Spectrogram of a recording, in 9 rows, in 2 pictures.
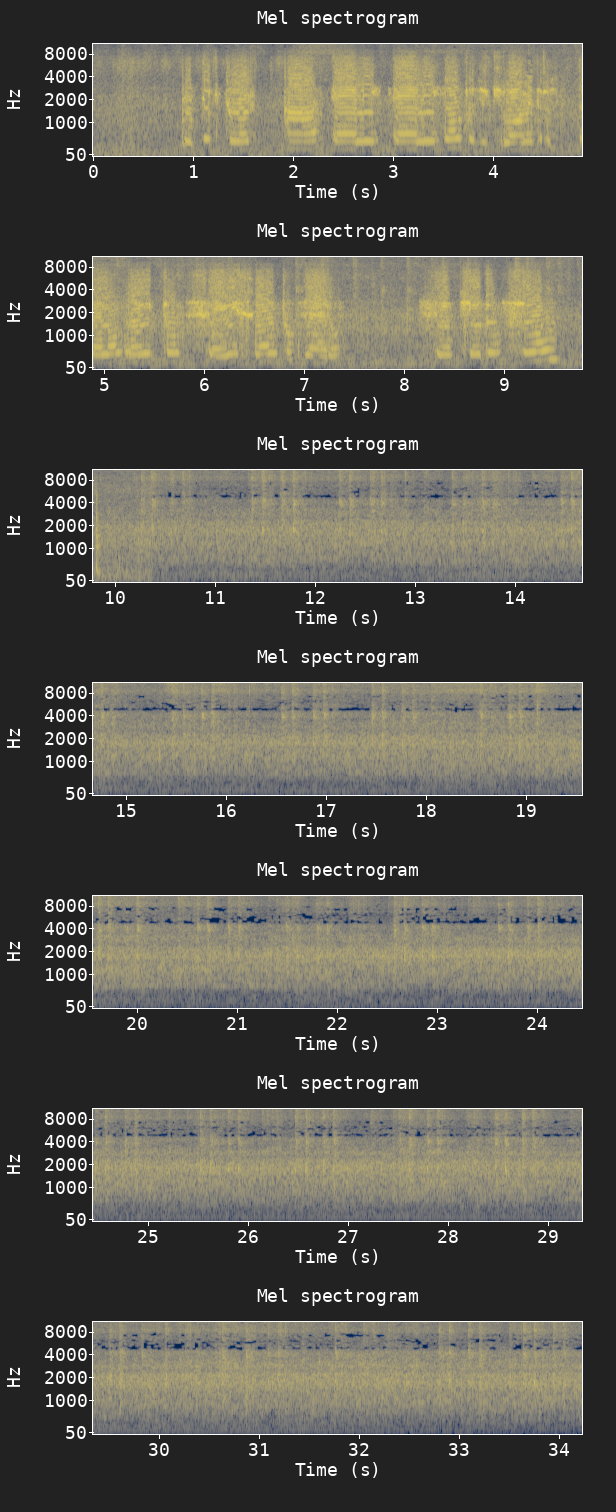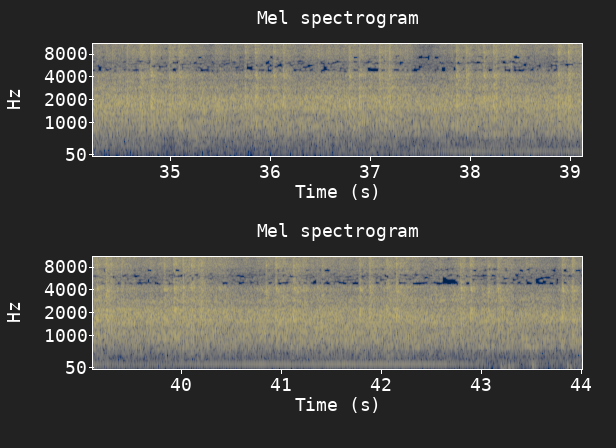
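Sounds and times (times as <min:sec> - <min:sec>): low steady hum: 0:00.0 - 0:10.4
model train wheels rolling: 0:00.0 - 0:44.0.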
